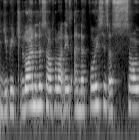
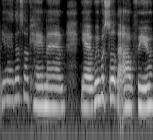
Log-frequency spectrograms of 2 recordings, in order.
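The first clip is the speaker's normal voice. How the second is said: easygoing, calm, laid-back put-on American accent; 2 semitones higher than usual. Mimicking how americans respond to a stressed customer; imitating a calm american. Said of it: "But Americans are just like".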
